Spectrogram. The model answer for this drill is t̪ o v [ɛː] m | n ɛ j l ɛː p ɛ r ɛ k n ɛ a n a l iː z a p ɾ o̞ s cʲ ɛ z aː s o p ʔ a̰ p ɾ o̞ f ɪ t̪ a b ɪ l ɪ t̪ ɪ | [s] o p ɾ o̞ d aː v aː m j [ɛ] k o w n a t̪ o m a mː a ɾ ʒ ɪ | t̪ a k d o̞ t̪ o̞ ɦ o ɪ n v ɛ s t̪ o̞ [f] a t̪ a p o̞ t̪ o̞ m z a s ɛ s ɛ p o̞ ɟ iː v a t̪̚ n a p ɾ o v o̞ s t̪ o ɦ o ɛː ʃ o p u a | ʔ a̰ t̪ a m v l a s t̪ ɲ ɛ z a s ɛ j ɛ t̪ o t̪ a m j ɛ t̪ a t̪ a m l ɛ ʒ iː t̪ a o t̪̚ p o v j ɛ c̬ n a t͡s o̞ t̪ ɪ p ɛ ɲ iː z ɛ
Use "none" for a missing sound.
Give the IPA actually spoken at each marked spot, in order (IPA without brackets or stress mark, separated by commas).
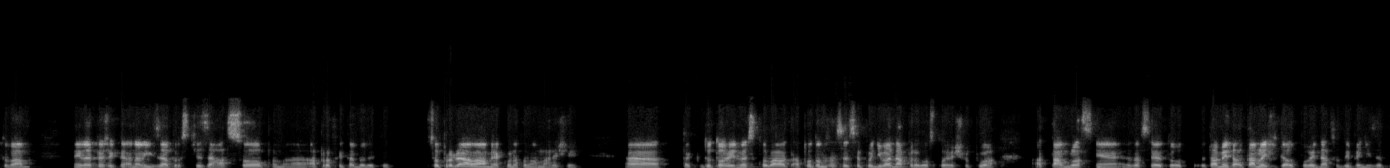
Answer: aː, t͡s, a, v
